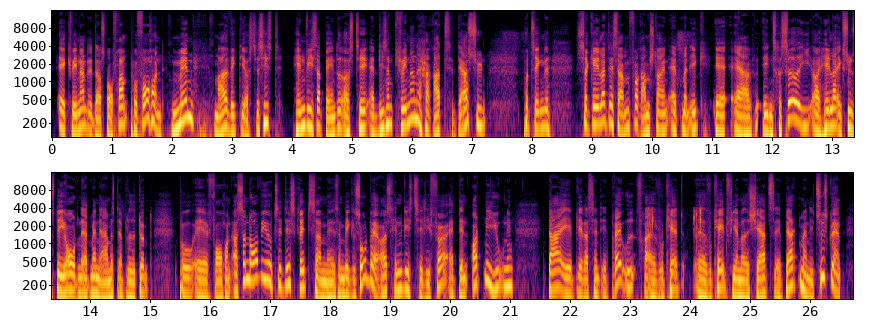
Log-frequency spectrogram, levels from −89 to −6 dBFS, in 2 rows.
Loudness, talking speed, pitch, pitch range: -19 LUFS, 200 wpm, 150 Hz, 130-185 Hz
